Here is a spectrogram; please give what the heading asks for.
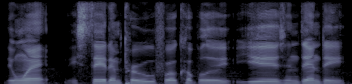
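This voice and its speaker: Guy chatting easy, smooth clean voice, slangy, lots of "you feel me". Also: medium pitch, level tone, normal speed, mellow. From Brazil. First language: Portuguese. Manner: laid-back slangy talk, keeps saying "you feel me". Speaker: guest musician. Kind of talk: casual interview chat.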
